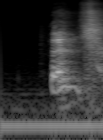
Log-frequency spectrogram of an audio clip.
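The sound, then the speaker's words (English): A single sneeze breaks a brief silence: a quick voiced intake of breath, then a sharp, hissing burst of air. “Oh, I'm going to sneeze.”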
